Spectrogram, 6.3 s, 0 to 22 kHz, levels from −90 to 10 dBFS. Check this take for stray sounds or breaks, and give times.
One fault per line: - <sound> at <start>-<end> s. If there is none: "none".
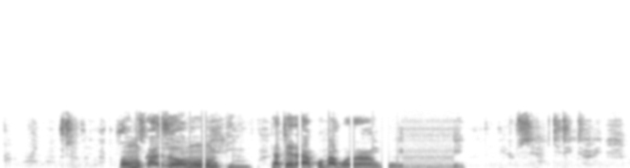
none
